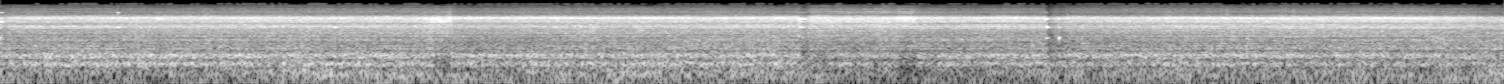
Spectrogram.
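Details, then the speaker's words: Semi truck drive tire, installing the tire equalizer hose on the valve between the duals before tightening: a steady, high hiss with no engine running, a small leak at the valve during fitting. "Now it's time to tighten it. It's leaking air if you can hear it. I need to hold the hose."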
